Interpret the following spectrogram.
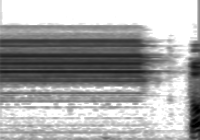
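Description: A steady high-pitched whine made of several held tones at once, at an even level, which cuts off about a second and a half in.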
